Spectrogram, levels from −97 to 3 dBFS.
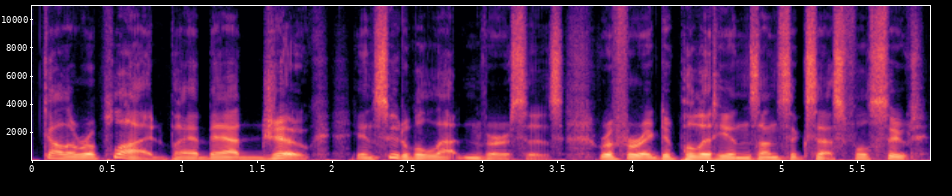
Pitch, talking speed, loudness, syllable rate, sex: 115 Hz, 150 wpm, -18 LUFS, 5.1 syllables/s, male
